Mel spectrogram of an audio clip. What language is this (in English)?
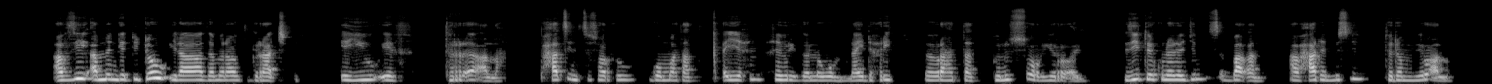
Tigrinya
